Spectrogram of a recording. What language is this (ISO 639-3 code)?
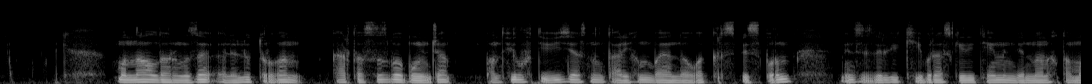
kaz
